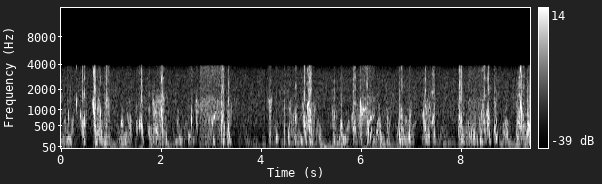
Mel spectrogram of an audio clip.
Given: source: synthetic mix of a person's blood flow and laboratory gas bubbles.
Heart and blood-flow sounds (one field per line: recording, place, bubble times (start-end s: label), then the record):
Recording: Doppler ultrasound of blood flow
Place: precordium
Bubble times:
0.00-0.02 s: bubbles
0.10-0.23 s: bubbles
0.27-0.52 s: bubbles
0.60-1.00 s: bubbles
1.30-1.38 s: bubbles
1.49-1.67 s: bubbles
1.71-2.16 s: bubbles
2.52-3.44 s: bubbles
4.14-4.24 s: bubbles
4.28-4.38 s: bubbles
4.45-4.75 s: bubbles
4.78-5.10 s: bubbles
5.41-5.53 s: bubbles
5.57-5.74 s: bubbles
5.79-6.29 s: bubbles
6.49-6.62 s: bubbles
6.72-7.11 s: bubbles
7.21-7.52 s: bubbles
7.92-8.77 s: bubbles
9.08-9.40 s: bubbles
From the record:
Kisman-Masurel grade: 343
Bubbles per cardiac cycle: rolling drumbeat, 9 or more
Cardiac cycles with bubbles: 100%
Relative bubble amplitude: loud (0.450 to 0.775)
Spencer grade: 3 (all of the cardiac periods contain showers or single bubble signals, but not dominating or overriding the cardiac motion signals)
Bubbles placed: only in the low amplitude regions of the cardiac cycle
